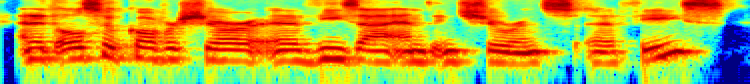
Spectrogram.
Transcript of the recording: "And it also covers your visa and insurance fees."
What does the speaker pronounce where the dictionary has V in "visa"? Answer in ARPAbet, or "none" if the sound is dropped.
V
